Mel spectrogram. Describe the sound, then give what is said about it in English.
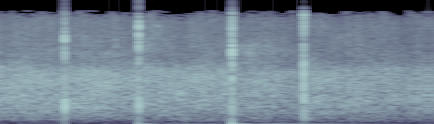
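An audience in a venue with pews applauds two speakers for their introductions, in a steady, dense wash of clapping, with four sharper, louder claps standing out near the front. No one speaks over it. “another round of applause for their kind introductions.”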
